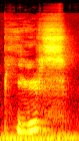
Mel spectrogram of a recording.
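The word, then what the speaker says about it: PRRS: reproductivo de los cerdos lo pronunciamos kirsch porque estas son las siglas en inglés que quiere decir por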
